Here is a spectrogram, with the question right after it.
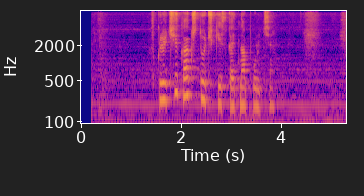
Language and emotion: Russian, neutral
